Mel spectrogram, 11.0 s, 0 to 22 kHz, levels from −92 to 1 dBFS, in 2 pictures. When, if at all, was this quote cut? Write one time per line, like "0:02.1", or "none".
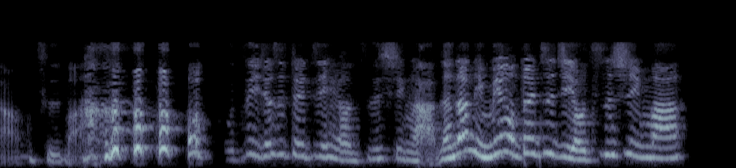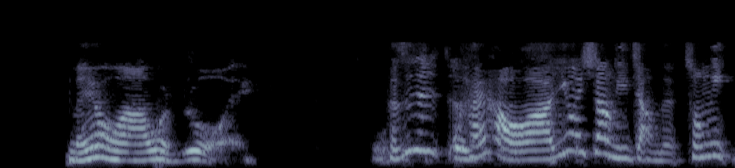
none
